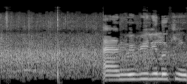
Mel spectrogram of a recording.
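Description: A young woman speaks cheerfully into a microphone, heard through loudspeakers.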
